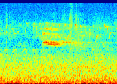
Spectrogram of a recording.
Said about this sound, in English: See, we got a lot of birds talking. We got a lot of birds signaling.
